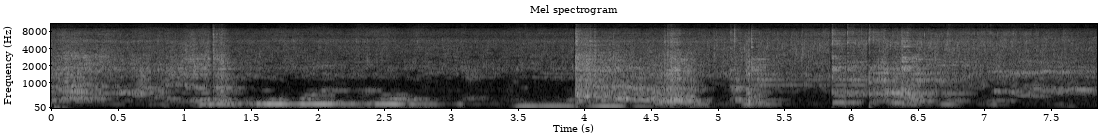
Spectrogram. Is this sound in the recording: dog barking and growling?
no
